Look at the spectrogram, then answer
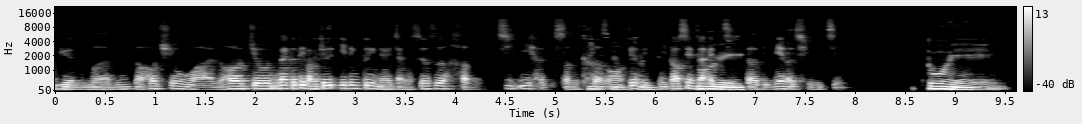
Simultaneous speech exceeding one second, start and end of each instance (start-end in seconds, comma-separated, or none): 5.3-6.9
